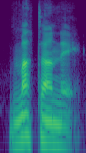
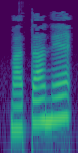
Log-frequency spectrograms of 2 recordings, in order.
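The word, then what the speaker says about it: またね: Matane. Matane.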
